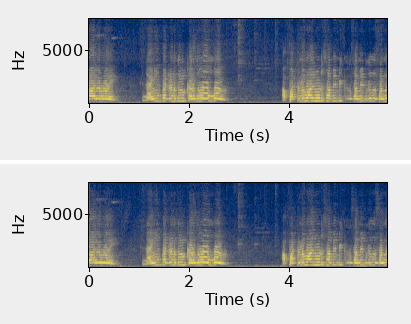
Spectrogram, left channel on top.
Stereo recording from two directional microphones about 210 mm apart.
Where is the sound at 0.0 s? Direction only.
55° left (ahead or behind).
